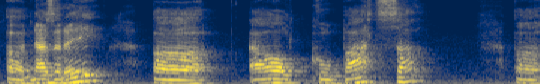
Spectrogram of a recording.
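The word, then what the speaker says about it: Nazaré: So, how do you pronounce all these three thing? All these things. Okay. Uh Lisbon, Obidos, uh Nazare, uh Albatasa, uh Fatima, and Kar.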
